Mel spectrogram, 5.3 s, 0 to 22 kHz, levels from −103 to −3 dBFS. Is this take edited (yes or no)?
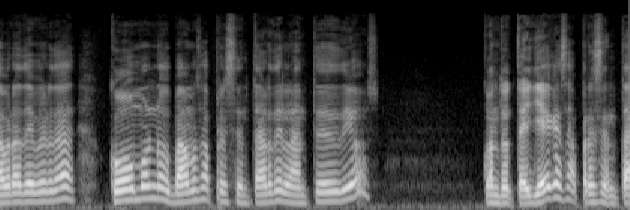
no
